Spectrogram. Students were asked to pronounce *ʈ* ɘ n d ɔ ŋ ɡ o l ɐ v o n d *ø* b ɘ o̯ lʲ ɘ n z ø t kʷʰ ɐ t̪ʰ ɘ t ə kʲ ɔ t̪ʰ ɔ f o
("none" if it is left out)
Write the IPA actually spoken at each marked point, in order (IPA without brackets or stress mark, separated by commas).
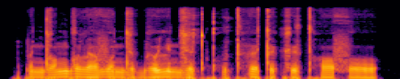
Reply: p, ø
